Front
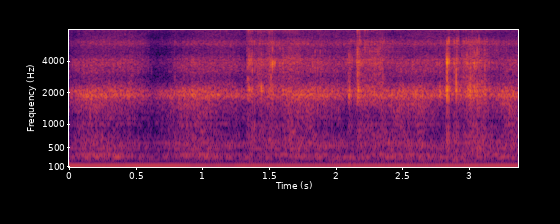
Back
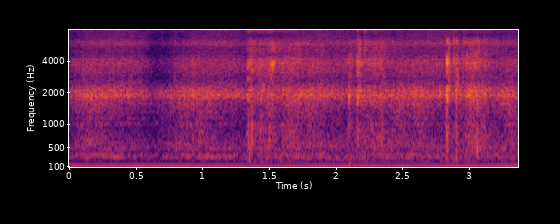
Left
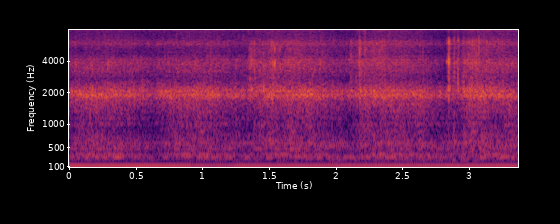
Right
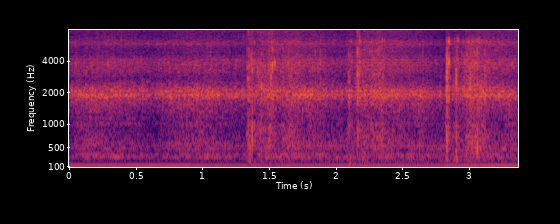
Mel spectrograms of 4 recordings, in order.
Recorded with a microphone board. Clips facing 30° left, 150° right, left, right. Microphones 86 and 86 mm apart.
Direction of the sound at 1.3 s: 105° right.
